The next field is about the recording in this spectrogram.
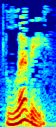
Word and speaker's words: Levi: Just occurred to me today, we don't have to make the E a long E just because the accent is on the E. It could be Levi. It doesn't have to be Levi.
